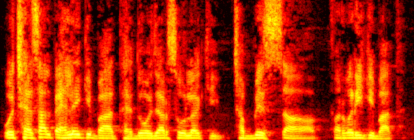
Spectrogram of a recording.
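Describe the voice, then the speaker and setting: A man's voice: medium pitch, fairly even intonation, moderate pace, creaky, slightly rough. A middle-aged man from India talking reflectively in an interview, mixing in English words and telling anecdotes conversationally. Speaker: guest poet and professor.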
